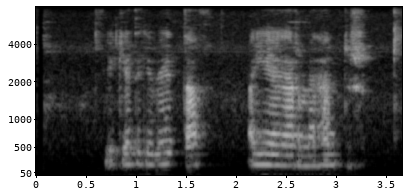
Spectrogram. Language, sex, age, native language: Icelandic, female, 50-59, Icelandic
